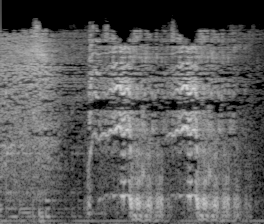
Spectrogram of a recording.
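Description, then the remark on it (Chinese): A horse neighs twice, each a loud, wavering whinny with bright harmonics that rises and then trails off, with soft rustling and thumps in between and no talking. “是马，Right。”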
